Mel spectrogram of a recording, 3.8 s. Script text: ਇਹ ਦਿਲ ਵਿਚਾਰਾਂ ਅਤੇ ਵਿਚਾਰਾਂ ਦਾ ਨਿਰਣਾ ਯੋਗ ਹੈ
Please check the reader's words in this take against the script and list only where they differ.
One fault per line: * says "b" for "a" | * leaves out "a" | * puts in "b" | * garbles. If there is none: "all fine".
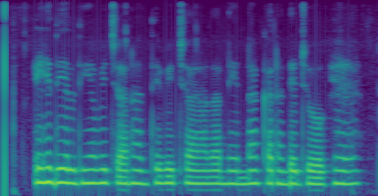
* puts in "ਦੀਆਂ"
* puts in "ਕਰਨ ਦੇ"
